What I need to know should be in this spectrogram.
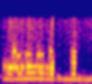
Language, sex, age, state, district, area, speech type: Assamese, female, 30-45, Assam, Golaghat, rural, conversation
